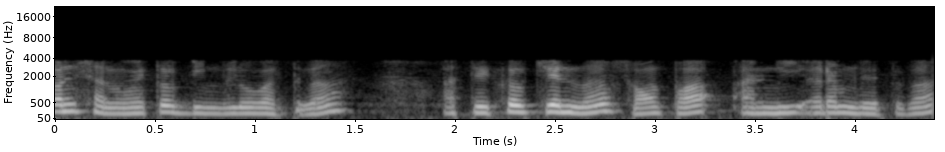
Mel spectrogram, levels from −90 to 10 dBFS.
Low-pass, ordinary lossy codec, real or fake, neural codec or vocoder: 3.6 kHz; none; fake; codec, 16 kHz in and 24 kHz out, 1.1 kbps, FireRedTTS-2 codec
